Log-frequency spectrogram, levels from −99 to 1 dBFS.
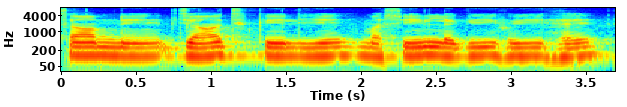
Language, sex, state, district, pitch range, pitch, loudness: Hindi, male, Uttar Pradesh, Lucknow, 120-130 Hz, 125 Hz, -18 LUFS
